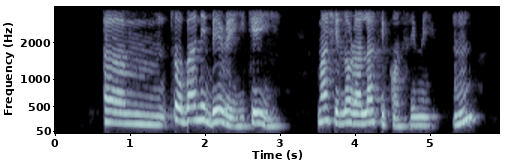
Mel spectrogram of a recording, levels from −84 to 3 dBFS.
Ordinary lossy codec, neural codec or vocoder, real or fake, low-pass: none; none; real; 3.6 kHz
